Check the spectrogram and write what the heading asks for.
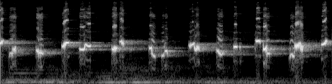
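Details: Sooty-headed bulbul pouring out rapid liquid chirps and warbled slurs, a song played to coax a silent bird into singing back, with a faint low rumble underneath.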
